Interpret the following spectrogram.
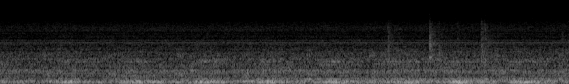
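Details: Chinese diesel heater on a 50/50 gasoline and waste oil mix, restarted with the intake blocked after shutting itself off; temperature rising from 42°C. A low, even rumbling roar builds as the burner lights, no popping or sputter; lighting and burning normally.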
